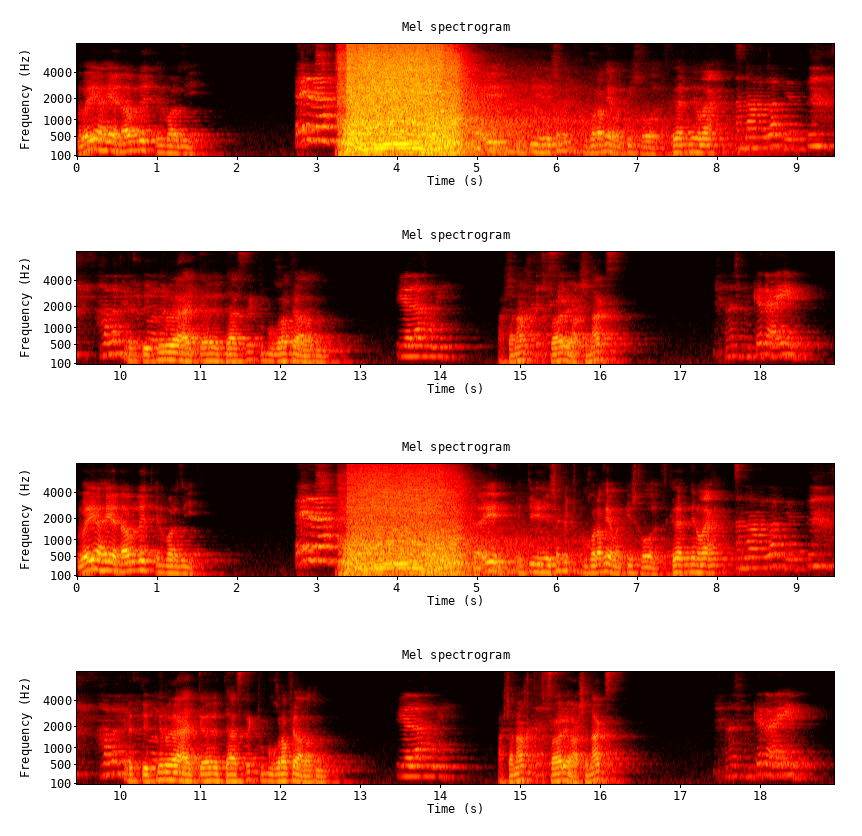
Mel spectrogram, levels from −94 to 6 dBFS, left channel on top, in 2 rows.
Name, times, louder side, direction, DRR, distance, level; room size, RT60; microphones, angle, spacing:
voice 1, 0.0-1.5 4.8-8.0 10.0-12.6 14.7-16.0, right 2 dB, 55° right, 3 dB, 0.9 m, -33 dB
voice 2, 2.7-3.3 8.2-11.0 13.4-14.1 15.1-15.7 17.4-18.5, left 1 dB, 15° left, -3 dB, 3.6 m, -41 dB
sound 1, 3.2-6.0, left 9 dB, 50° left, 0.3 m, -21 dB
10.5 x 5.3 x 7.7 m, 0.94 s
head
